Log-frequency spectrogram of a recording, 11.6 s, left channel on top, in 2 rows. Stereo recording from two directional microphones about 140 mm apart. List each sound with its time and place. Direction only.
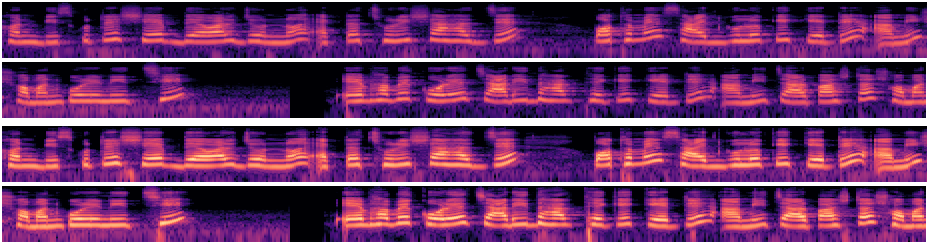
0.0 s speech: 50° right (ahead or behind)
7.9 s speech: 60° right (ahead or behind)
